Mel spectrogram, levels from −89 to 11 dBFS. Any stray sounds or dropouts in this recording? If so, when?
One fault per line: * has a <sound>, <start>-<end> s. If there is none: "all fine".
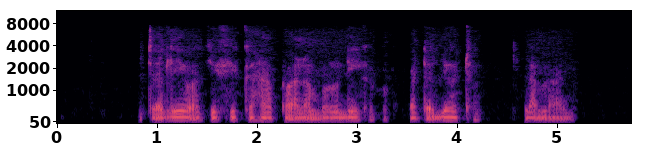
all fine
